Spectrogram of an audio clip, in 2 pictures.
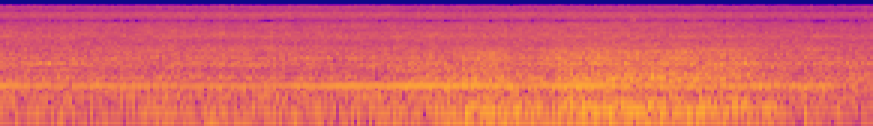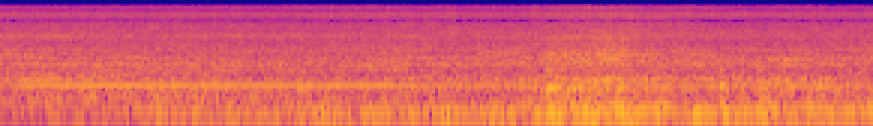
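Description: A vacuum hose sucks up ash and grit with a rattling hiss.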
